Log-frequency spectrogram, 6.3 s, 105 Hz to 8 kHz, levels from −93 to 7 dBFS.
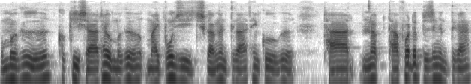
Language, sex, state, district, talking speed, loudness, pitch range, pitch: Wancho, male, Arunachal Pradesh, Longding, 155 wpm, -18 LUFS, 115-135 Hz, 125 Hz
